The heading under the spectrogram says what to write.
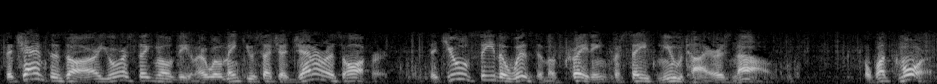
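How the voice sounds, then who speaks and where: A man working as a radio announcer, delivering a 1940s-style advertising pitch. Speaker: radio announcer reading sponsor message. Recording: muffled, faintly noisy old radio recording.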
